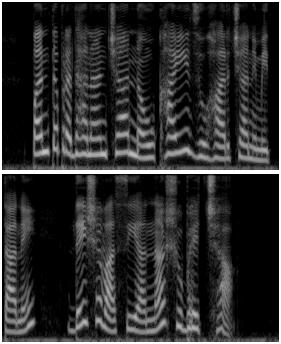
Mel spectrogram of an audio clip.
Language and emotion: Marathi, neutral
